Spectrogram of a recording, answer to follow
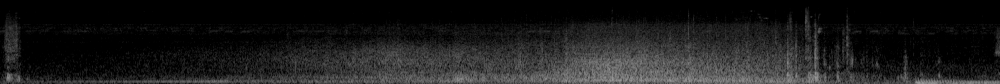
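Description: A car approaches: its noise grows steadily louder to a peak about six seconds in, then eases off. A sharp click comes near the eight-second mark, and a low steady hum starts about a second later.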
